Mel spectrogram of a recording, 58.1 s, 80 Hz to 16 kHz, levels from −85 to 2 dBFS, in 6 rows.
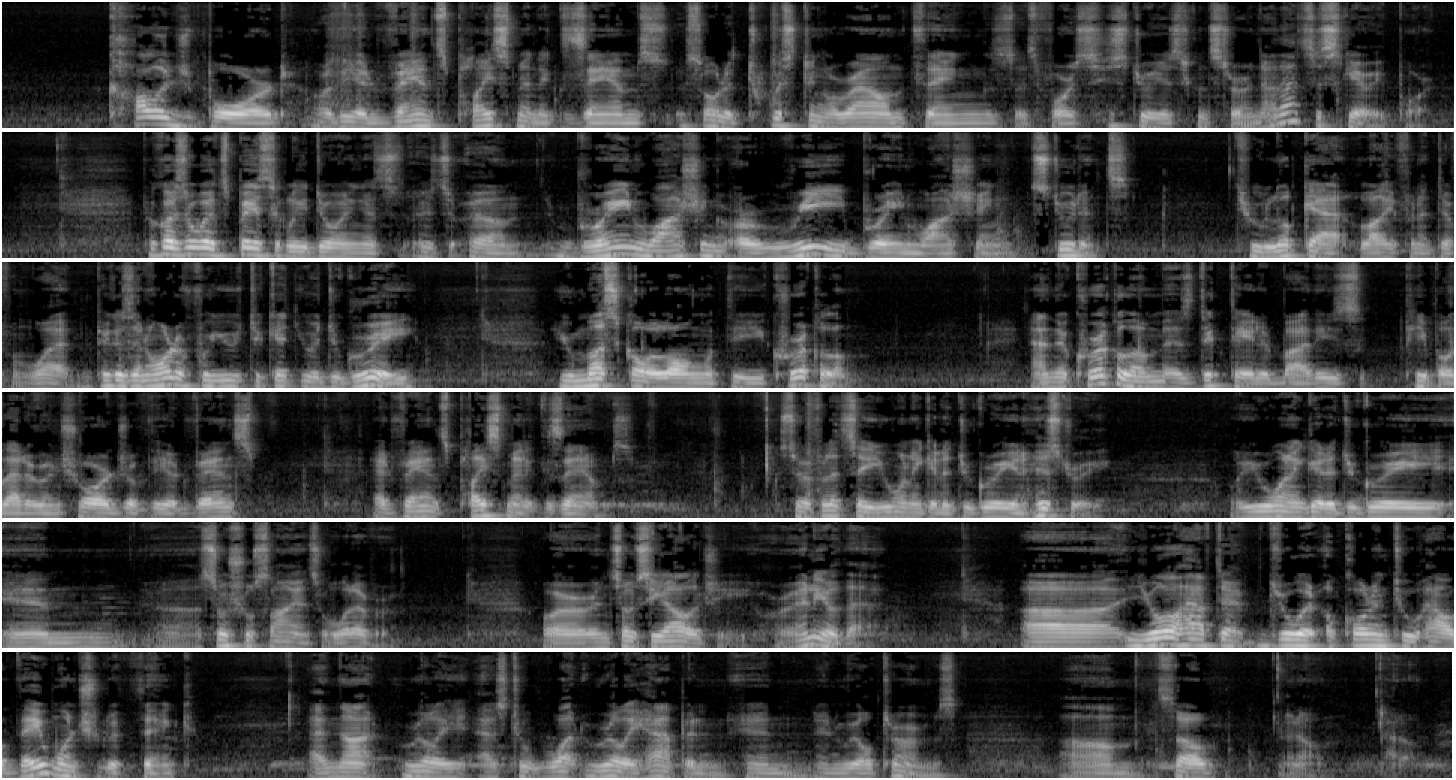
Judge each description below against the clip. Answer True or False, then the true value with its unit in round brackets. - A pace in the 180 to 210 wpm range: False (145 wpm)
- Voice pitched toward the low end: True (110 Hz)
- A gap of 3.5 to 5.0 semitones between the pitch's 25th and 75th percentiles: True (4.4 semitones)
